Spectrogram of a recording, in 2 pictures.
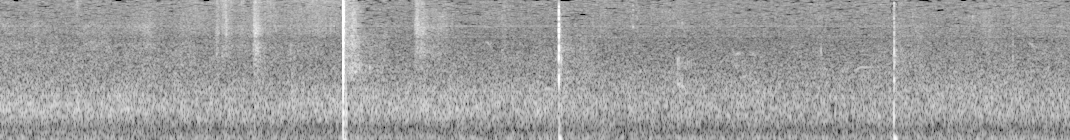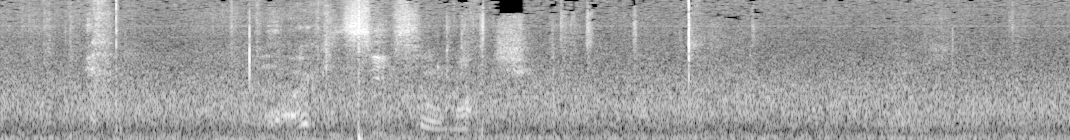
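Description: Four sharp slaps of hands and forearms on a volleyball during a sand-court rally, the first three a second or two apart and the last about two and a half seconds later. A short voice call comes just before the last hit.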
